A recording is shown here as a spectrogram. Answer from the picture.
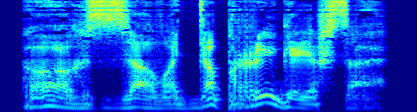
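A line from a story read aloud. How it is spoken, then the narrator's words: Hiss. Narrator (Russian): прошипел Перекус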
